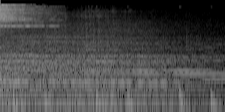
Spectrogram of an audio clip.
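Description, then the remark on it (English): The Rochdale train rumbles steadily along the tracks as it approaches in the distance, a continuous low, heavy roar with a faint high metallic whine at the start and no voices. “But still, he refused to budge. as the tracks rumbled.”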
